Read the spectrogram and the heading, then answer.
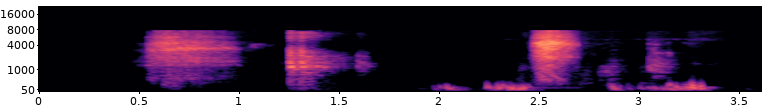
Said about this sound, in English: There's kind of a sob and a sniff.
